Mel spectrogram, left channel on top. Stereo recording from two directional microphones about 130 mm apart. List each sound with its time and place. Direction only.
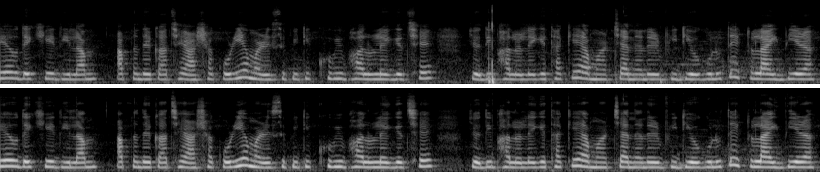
0.0 s a woman's voice: 50° right (ahead or behind)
